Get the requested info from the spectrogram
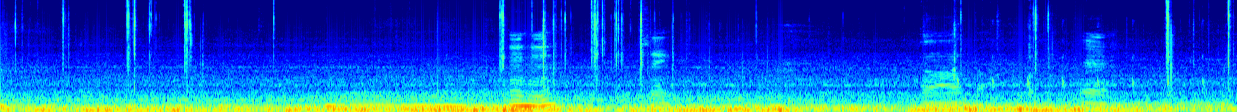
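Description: Steady low rumble of a car driving, heard from inside the cabin, with scattered sharp clicks.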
